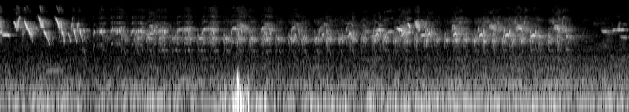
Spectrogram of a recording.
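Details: Fiery male double-collared seedeater singing a puxada song: a dense, continuous stream of high, fast chirps and trills running the whole time, with a short low knock about three seconds in and faint background hum.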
